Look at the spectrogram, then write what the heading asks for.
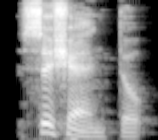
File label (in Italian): "secento", vocabolario dialettale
